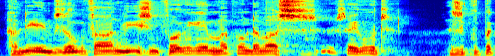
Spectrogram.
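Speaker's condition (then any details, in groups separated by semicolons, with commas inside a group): Parkinson's disease; well controlled on medication overseen by neurologist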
